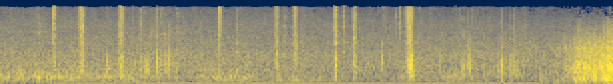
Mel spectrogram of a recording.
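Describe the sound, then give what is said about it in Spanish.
Scattered sharp drops and taps over a steady hiss of rain, then a loud, rushing wash of thunder and downpour swells up near the end. No one speaks. “¡Maldita lluvia!”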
